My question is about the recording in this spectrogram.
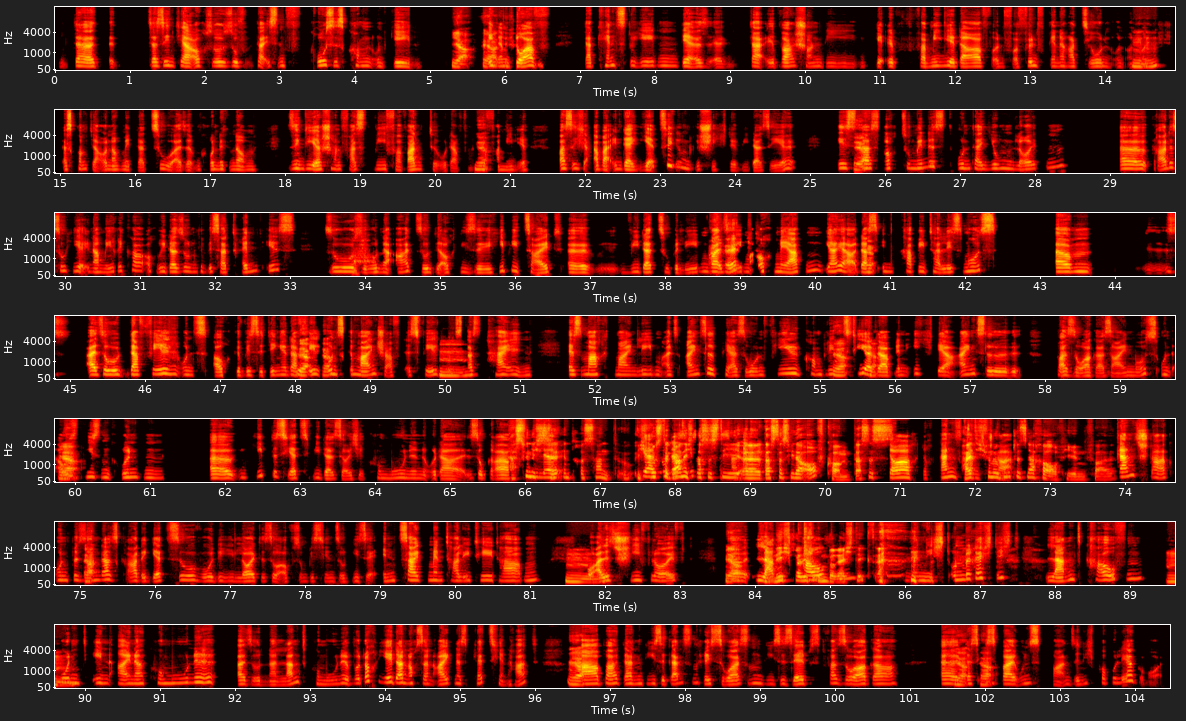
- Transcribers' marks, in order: other background noise; giggle
- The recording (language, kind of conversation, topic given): German, unstructured, Wie kann uns die Geschichte dabei helfen, besser zusammenzuleben?
- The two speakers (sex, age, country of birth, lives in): female, 55-59, Germany, United States; male, 25-29, Germany, Germany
